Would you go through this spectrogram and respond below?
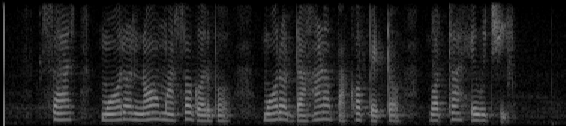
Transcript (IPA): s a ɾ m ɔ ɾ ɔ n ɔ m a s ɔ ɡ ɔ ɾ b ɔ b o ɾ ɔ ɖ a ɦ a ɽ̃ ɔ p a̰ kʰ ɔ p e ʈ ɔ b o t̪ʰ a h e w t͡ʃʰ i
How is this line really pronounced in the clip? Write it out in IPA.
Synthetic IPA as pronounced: s a ɾ m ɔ ɾ ɔ n ɔ m a s ɔ ɡ ɔ ɾ b ɔ m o ɾ ɔ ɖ a ɦ a ɽ̃ ɔ p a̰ kʰ ɔ p e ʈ ɔ b ɔ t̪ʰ a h e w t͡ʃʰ i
